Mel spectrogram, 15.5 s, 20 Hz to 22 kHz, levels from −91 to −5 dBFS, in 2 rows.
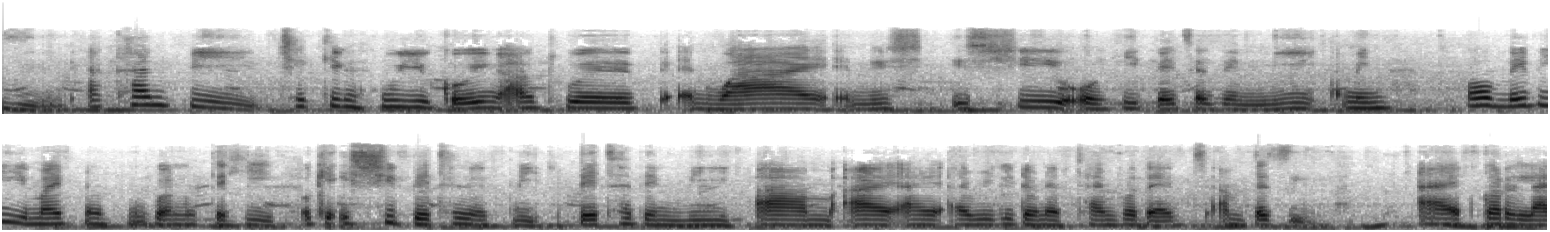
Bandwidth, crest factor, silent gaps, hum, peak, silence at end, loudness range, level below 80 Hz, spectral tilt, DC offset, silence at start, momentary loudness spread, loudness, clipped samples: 9.6 kHz; 16 dB; none; none; -2 dBFS; 0 s; 2 LU; -50 dBFS; -6.5 dB/octave; under 0.1%; 0 s; 8 LU; -19 LUFS; under 0.1%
